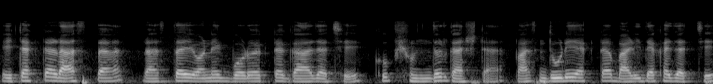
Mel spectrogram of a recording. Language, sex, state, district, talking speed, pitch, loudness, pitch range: Bengali, male, West Bengal, Purulia, 150 wpm, 145 Hz, -25 LUFS, 140-160 Hz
